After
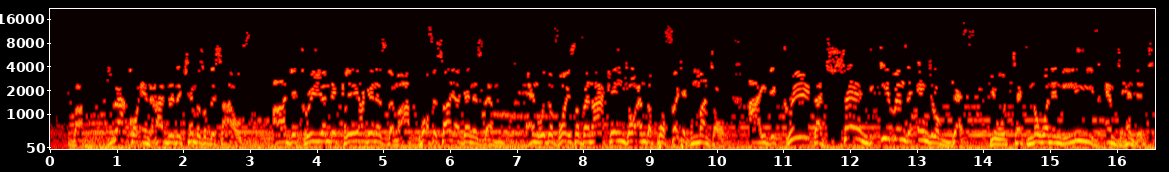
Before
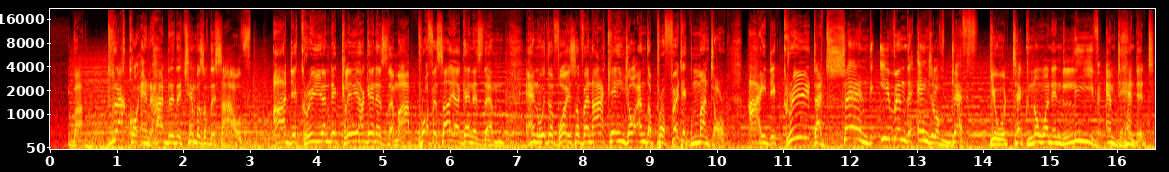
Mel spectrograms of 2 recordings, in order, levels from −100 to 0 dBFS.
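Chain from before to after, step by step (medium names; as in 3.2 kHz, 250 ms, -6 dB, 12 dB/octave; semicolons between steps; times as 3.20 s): loudest bins only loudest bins 16; trim -8 dB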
